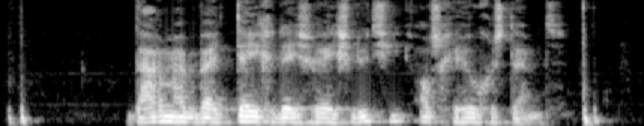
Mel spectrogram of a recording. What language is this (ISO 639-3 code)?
nld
